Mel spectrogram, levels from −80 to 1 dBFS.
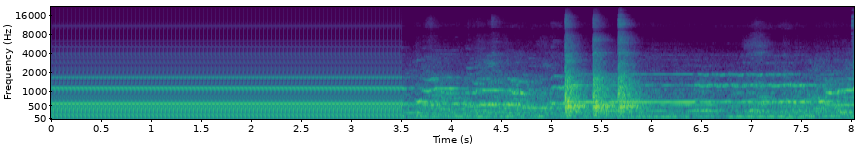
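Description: A system hang loop is already under way when the audio begins: the computer or driver has frozen, leaving the sound hardware to replay one 40 ms stretch of its ring buffer. Until 3.50 s, that exact repetition produces a steady, rough buzz at 25 Hz.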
